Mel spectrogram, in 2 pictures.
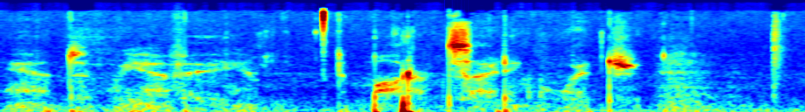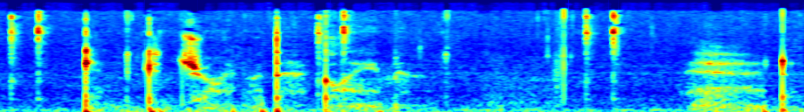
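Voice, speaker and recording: An ASMR host telling history in a breathy, unvoiced whisper, meandering with playful asides to the listener, close to a binaural microphone. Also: takes it slowly, long pauses, poor audio.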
